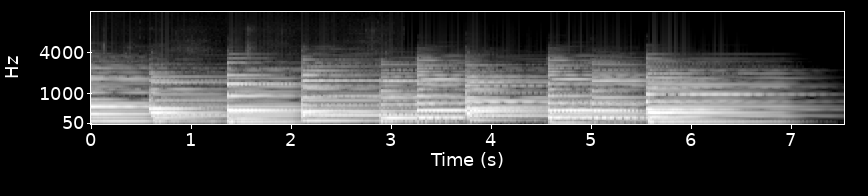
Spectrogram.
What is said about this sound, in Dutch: Bach schrijft een stuk in G mineur, oftewel G kleine terts toonladder. En hij sluit af met een G majeur drieklank,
